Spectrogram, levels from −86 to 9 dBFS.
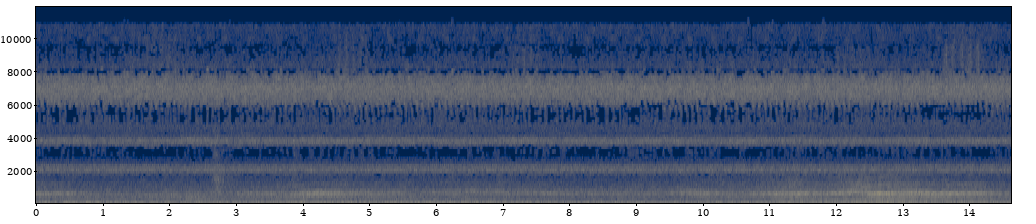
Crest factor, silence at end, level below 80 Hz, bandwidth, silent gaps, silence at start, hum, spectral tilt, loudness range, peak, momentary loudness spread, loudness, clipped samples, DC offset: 16 dB; 0 s; -50 dBFS; 12 kHz; none; 0 s; none; -2.5 dB/octave; 2 LU; -22 dBFS; 3 LU; -36 LUFS; under 0.1%; under 0.1%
